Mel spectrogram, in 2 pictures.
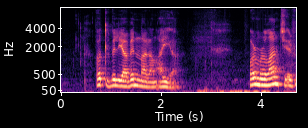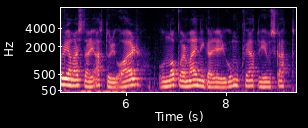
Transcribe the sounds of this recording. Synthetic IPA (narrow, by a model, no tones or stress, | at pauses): œt̪lʋɪljaʋɪnːaɾanaja̰ | ɔɹmɾʊlant͡ʃɪɛɾfʏɹjamast̪aɾɪʔa̰ht̪ʊɾiʔɔːɹɔnɔkʋaɹmajnɪŋkaɹɛɾɪʊmkʰvɛːt̪ʰʊjhɛːvskaptt̪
